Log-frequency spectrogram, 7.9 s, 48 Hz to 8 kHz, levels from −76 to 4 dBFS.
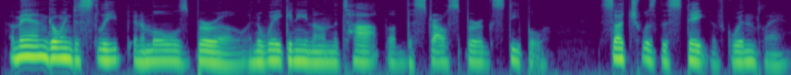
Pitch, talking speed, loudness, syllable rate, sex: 125 Hz, 180 wpm, -19 LUFS, 4.6 syllables/s, male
